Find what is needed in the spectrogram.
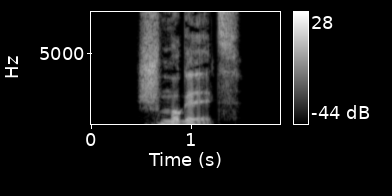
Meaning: genitive singular of Schmuggel
- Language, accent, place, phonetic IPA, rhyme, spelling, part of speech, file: German, Germany, Berlin, [ˈʃmʊɡl̩s], -ʊɡl̩s, Schmuggels, noun, De-Schmuggels.ogg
